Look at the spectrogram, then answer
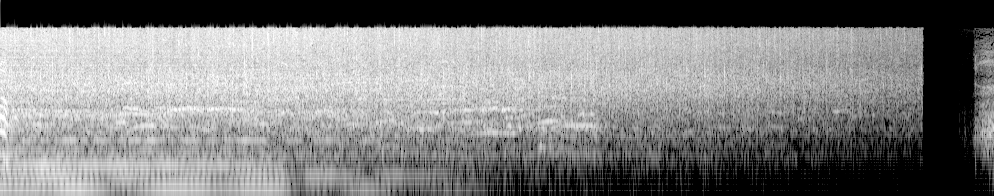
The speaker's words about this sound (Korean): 박수 올려드립니다.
